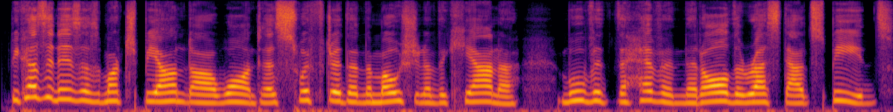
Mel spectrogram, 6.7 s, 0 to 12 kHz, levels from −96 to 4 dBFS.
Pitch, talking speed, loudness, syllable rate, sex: 220 Hz, 215 wpm, -18 LUFS, 5.1 syllables/s, female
